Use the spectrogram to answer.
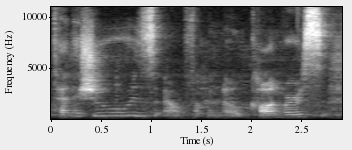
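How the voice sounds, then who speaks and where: A woman's voice: sits high, wildly swooping pitch, a little slow. A young adult woman with a Southern Californian accent, chatting casually in a rambling, informal, sweary way. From Southern California, United States. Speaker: vlogger answering an accent challenge questionnaire. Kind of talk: casual chat. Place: small bare-walled room indoors. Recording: roomy, distant mic, noticeable background noise.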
